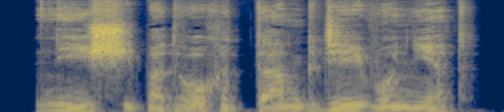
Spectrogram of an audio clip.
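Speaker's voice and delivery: plain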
